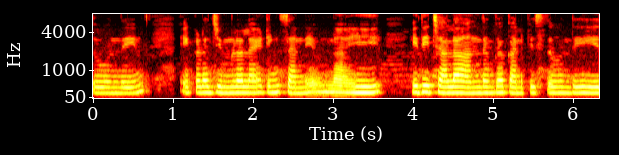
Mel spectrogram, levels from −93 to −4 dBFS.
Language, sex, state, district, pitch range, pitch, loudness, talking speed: Telugu, female, Andhra Pradesh, Manyam, 205-215 Hz, 210 Hz, -16 LUFS, 115 wpm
